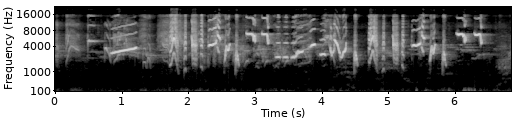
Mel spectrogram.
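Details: Oriental magpie-robin singing to provoke rival magpie-robins: a rich, varied jumble of high whistles, upslurred notes, squeaky chirps and harsh bursts, delivered rapidly with short pauses.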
